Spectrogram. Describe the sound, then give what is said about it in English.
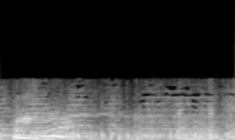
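Galloping hooves of cavalry horses sweeping around a bend in a canyon, a dense, rapid drumming of many hoofbeats that starts loud and eases slightly as it continues. “a detachment of cavalry swept around a bend in the canyon with a masked man in the lead”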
